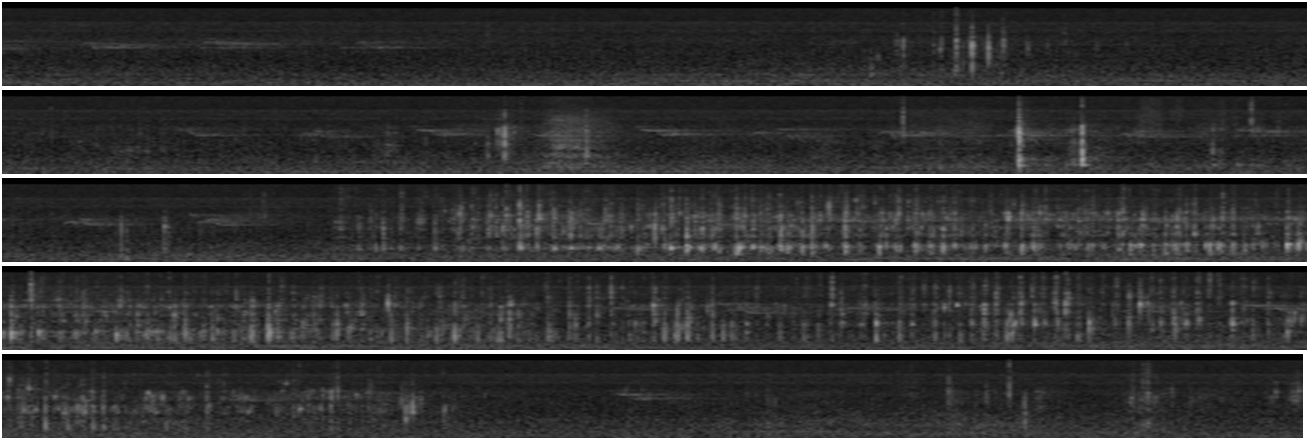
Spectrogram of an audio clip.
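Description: Water poured from a bottle into a metal camp cup for about thirteen seconds in the second half, the pitch rising slightly as the cup fills. Before it come a few sharp handling clicks, with birds chirping in the background.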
